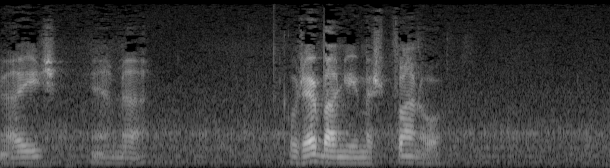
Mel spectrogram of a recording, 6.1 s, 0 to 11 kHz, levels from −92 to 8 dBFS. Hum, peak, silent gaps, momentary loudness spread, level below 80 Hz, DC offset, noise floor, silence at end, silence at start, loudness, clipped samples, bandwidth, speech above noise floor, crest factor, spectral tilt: none; -4 dBFS; none; 27 LU; -70 dBFS; under 0.1%; -50 dBFS; 0 s; 0 s; -28 LUFS; under 0.1%; 10.5 kHz; 22 dB; 26 dB; -3.5 dB/octave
